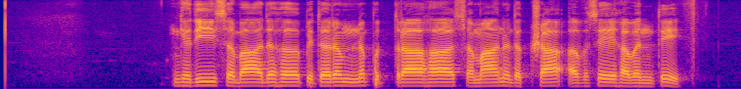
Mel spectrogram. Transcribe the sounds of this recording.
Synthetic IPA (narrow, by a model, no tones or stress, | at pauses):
jɐd̪iːsɐbaːd̪ɐɦɐpit̪ɐɾɐmnɐput̪ɾaːɦɐsɐmaːnɐd̪ɐkʂaːʔɐʋɐseːɦɐʋɐnt̪eː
